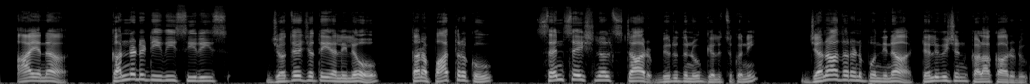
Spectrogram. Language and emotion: Telugu, neutral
